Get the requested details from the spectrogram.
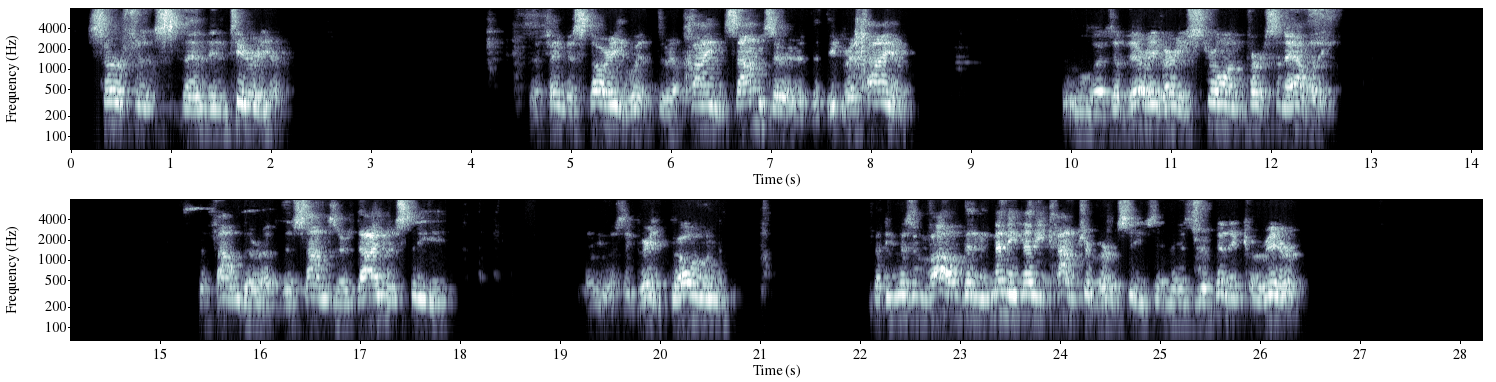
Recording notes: This short Dvar torah was recorded LIVE in Jerusalem at Beit Knesset HaNassi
